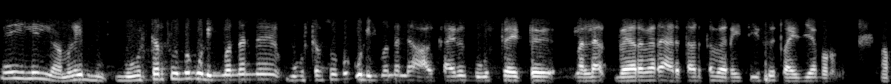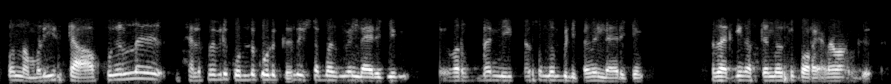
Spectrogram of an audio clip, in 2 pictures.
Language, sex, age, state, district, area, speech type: Malayalam, male, 18-30, Kerala, Idukki, rural, conversation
